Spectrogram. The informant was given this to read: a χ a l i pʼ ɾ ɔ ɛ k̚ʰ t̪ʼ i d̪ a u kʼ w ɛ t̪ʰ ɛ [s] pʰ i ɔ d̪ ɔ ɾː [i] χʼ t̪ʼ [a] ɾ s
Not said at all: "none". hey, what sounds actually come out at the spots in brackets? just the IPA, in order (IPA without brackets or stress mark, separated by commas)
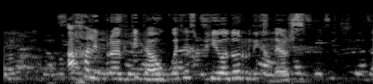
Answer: s, i, ɛ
